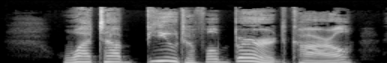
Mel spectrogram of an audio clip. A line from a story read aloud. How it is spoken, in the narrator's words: exclaimed Giselle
